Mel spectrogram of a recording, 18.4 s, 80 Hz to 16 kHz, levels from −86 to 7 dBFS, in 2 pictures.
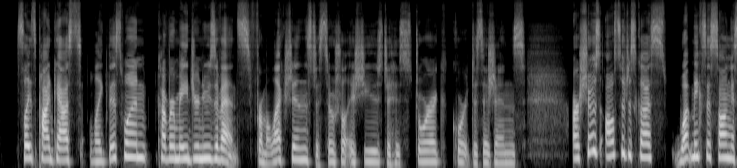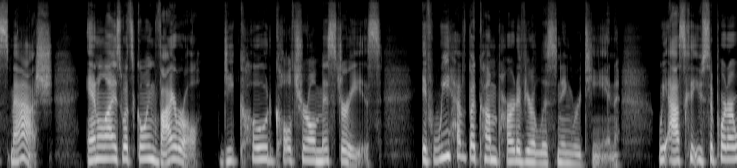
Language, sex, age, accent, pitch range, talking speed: English, female, 40-59, American, 155-225 Hz, 165 wpm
